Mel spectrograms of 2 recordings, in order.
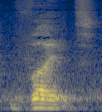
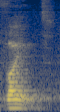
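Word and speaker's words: Wind: And then the W sounds like a V. So in the word, I just lost my train of thought, like vint, okay? It's basically like the English word wine, which you're whining, but it's pronounced like a V, so vint, all right?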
